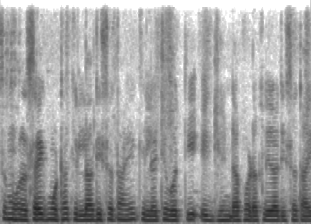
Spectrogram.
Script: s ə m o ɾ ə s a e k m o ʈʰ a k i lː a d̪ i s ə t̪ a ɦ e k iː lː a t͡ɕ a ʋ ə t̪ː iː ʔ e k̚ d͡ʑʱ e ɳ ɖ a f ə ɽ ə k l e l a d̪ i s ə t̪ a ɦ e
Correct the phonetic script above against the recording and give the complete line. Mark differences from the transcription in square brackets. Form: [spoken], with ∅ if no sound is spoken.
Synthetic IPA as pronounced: s ə m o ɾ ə s a e k m o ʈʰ a k i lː a d̪ i s ə t̪ a ɦ e k [i] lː a t͡ɕ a ʋ ə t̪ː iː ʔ e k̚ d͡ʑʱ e ɳ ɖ a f ə ɽ ə k l e l a d̪ i s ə t̪ a ɦ e

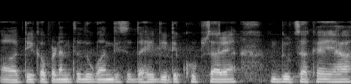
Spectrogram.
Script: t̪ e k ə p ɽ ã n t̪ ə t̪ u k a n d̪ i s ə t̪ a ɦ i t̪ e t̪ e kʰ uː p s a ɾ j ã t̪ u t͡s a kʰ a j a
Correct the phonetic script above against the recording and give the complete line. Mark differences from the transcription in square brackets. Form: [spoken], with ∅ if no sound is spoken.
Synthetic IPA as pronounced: t̪ e k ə p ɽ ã n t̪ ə [d̪] u k a n d̪ i s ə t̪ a ɦ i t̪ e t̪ e kʰ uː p s a ɾ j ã [d̪] u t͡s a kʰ a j a

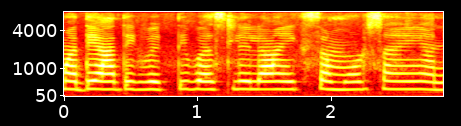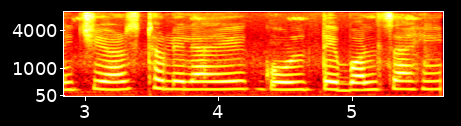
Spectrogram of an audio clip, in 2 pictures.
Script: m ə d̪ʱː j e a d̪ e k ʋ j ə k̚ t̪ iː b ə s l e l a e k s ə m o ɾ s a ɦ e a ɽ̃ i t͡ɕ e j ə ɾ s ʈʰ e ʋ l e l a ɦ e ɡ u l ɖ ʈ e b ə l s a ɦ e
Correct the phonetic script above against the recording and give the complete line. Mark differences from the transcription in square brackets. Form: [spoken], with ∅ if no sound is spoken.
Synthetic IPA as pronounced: m ə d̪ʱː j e a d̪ e k ʋ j ə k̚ t̪ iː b ə s l e l a e k s ə m o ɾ s a ɦ e a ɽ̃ i t͡ɕ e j ə ɾ s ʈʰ e ʋ l e l a ɦ e ɡ [o] l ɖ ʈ e b ə l s a ɦ e

